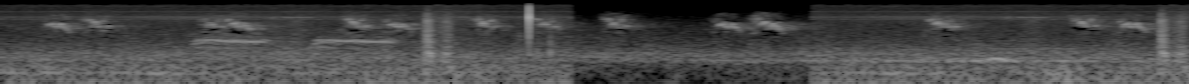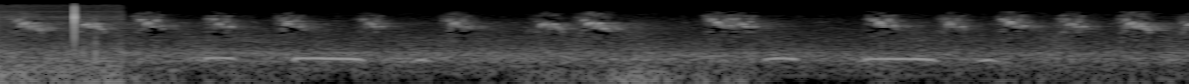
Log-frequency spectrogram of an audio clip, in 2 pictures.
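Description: Small birds chirping faintly, with many short, high chirps repeating throughout and a few lower calls. Two sharp clicks come through, about two and a half seconds in and again about six seconds in.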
